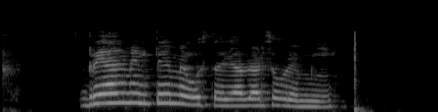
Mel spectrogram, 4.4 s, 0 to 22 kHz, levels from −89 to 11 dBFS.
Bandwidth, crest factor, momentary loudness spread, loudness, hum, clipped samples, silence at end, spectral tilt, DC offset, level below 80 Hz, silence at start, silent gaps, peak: 7.2 kHz; 18 dB; 19 LU; -37 LUFS; none; under 0.1%; 0.75 s; -5.5 dB/octave; under 0.1%; -70 dBFS; 0.05 s; 0.55-0.70 s; -22 dBFS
